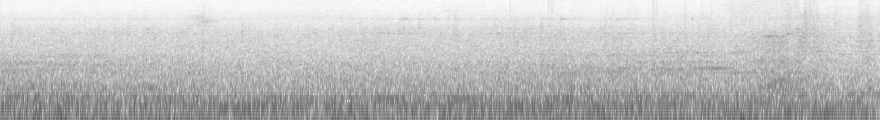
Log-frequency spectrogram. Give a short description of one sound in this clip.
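A low mechanical drone hums steadily.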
